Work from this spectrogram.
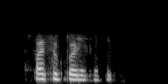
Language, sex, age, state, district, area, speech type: Telugu, female, 18-30, Andhra Pradesh, Sri Balaji, urban, conversation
